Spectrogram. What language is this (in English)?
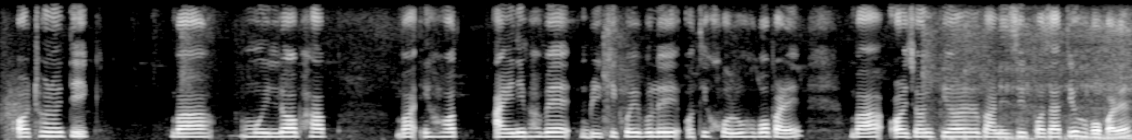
Assamese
